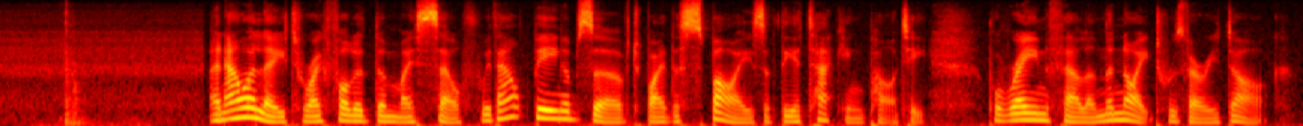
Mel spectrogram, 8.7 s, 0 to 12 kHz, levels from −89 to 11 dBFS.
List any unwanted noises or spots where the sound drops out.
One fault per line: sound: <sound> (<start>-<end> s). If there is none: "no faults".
sound: squeak (0.2-1.0 s)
